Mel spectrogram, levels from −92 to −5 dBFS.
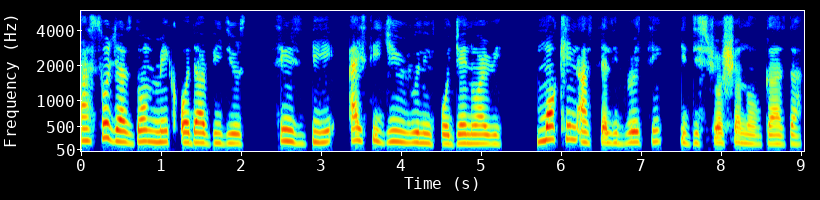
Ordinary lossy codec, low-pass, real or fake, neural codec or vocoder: none; 5.4 kHz; real; none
